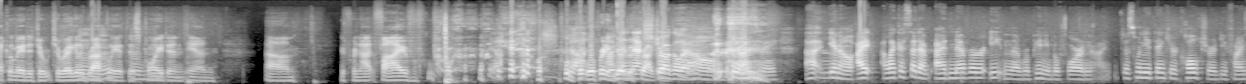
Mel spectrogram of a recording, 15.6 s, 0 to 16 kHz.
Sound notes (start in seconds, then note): 10.0 laughing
